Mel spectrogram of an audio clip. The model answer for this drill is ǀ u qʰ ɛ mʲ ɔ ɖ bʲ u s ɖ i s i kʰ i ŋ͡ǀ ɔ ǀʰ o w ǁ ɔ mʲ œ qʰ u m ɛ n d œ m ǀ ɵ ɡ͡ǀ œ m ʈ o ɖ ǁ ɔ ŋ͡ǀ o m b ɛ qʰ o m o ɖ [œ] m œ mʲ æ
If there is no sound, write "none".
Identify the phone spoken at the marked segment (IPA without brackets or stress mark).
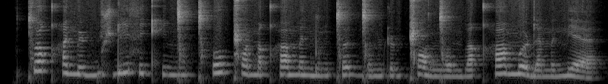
æ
